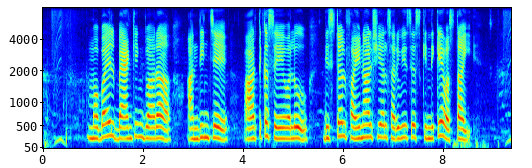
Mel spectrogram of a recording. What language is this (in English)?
Telugu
